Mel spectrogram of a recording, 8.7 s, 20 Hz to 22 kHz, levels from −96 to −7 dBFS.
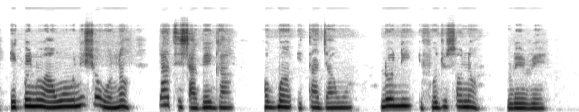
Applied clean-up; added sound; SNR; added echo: none; none; none; none.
